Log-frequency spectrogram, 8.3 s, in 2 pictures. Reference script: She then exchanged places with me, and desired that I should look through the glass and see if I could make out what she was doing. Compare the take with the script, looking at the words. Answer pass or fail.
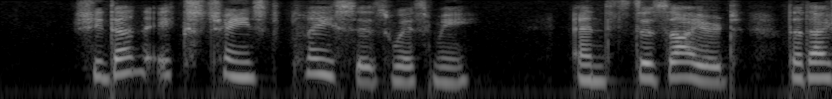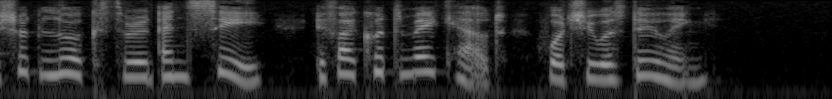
fail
